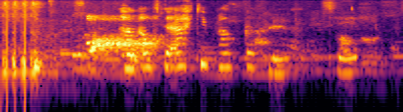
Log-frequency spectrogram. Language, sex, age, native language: Icelandic, female, 12, Icelandic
